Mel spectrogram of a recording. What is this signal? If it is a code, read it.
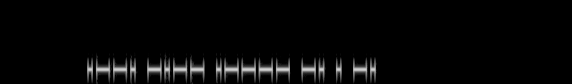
Morse code, heard as a keyed tone, about 27 wpm, 700 Hz. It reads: PY1NEN
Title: DXCC-100 Call Signs - 6 Characters - Repeated 3x - 28wpm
